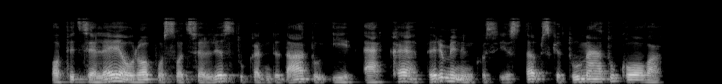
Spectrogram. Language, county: Lithuanian, Kaunas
